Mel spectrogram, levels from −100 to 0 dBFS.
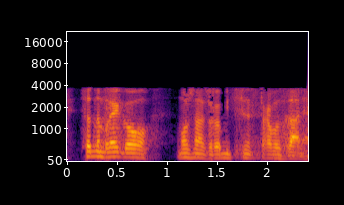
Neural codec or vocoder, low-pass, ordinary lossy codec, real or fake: codec, 16 kHz, about 1 kbps, DyCAST, with the encoder's durations; 3.6 kHz; AAC, 16 kbps; fake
